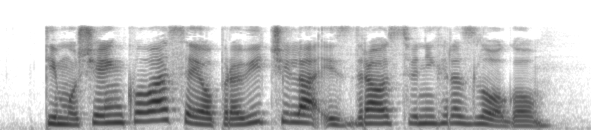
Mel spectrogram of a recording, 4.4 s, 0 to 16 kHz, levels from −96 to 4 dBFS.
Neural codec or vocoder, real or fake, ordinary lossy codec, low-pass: none; real; MP3, 64 kbps; 7.2 kHz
